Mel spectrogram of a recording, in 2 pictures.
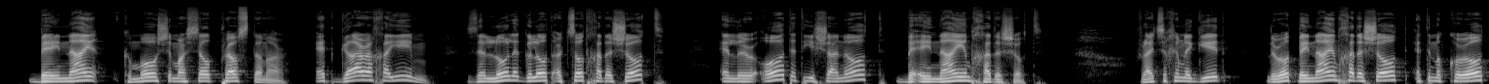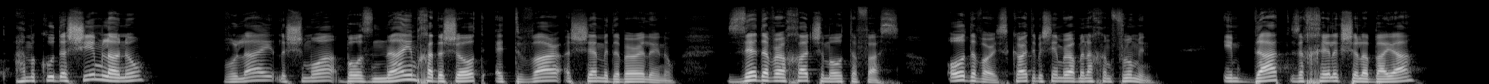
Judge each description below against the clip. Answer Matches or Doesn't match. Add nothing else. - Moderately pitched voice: Matches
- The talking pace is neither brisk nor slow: Matches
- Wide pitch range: Doesn't match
